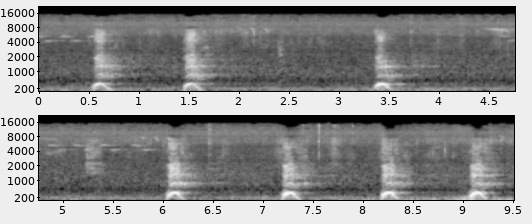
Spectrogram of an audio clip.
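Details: Anxious, reactive dog barking out of fear at unfamiliar dogs passing by, during counter-conditioning training; seven short, sharp single barks spaced irregularly about one to two seconds apart, with quiet background.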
